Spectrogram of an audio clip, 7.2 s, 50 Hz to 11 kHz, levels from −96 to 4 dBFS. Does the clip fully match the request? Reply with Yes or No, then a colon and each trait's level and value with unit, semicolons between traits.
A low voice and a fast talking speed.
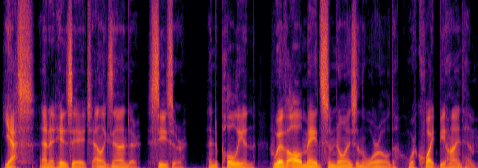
No: very low, 95 Hz; average, 185 wpm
